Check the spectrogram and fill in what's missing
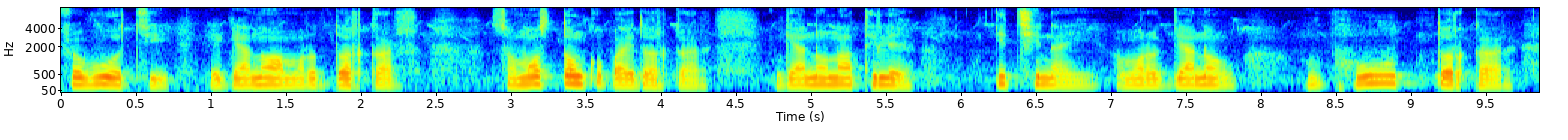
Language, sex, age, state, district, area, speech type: Odia, female, 30-45, Odisha, Malkangiri, urban, spontaneous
